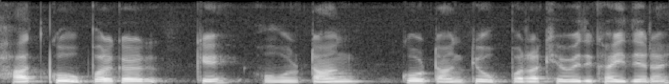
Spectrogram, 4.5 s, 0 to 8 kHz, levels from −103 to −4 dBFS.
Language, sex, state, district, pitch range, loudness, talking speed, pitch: Hindi, male, Madhya Pradesh, Dhar, 145-165 Hz, -19 LUFS, 200 wpm, 155 Hz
